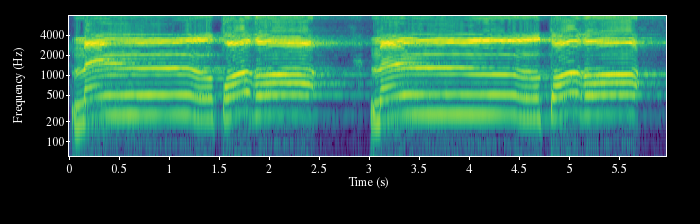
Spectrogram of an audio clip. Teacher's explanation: غنہ کر کے، ایک الف کے برابر غنہ کر کے پڑھیں گے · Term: نون ساکن کا اخفا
